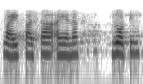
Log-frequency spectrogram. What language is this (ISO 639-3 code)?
snd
